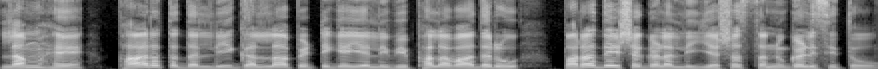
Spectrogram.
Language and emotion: Kannada, neutral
